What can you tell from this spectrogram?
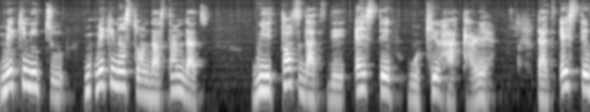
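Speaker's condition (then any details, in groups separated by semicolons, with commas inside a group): No condition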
